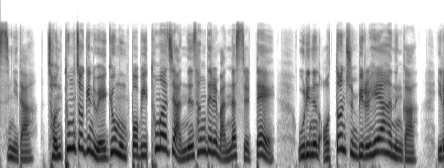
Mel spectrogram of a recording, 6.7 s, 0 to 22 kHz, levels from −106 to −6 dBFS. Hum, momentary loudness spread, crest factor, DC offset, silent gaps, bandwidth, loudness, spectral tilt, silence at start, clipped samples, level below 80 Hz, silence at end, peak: none; 8 LU; 14 dB; under 0.1%; none; 13.5 kHz; -20 LUFS; -5 dB/octave; 0 s; under 0.1%; -46 dBFS; 0 s; -6 dBFS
